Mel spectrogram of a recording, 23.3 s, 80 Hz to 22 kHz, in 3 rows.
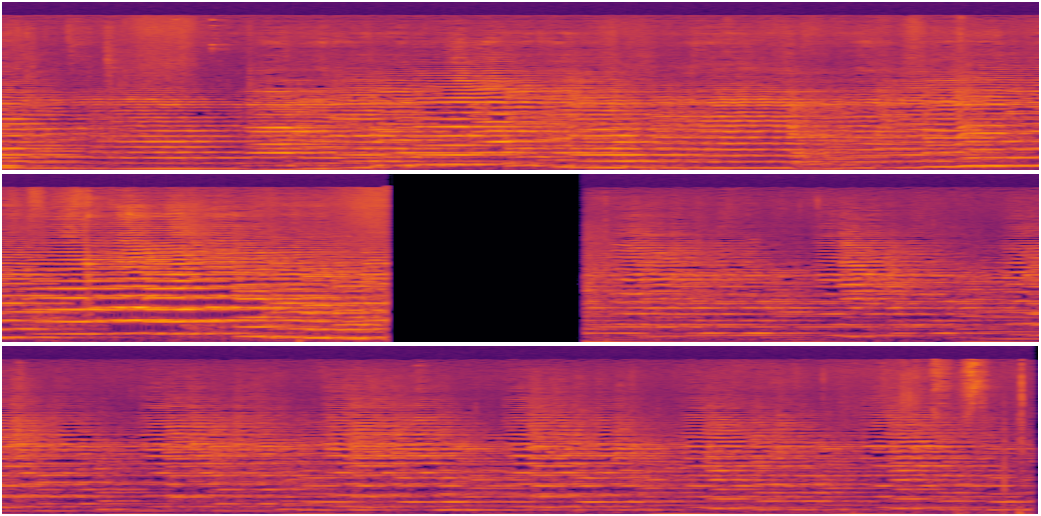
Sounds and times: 0.0s cello being played 10.7s
12.2s cello being played 23.3s

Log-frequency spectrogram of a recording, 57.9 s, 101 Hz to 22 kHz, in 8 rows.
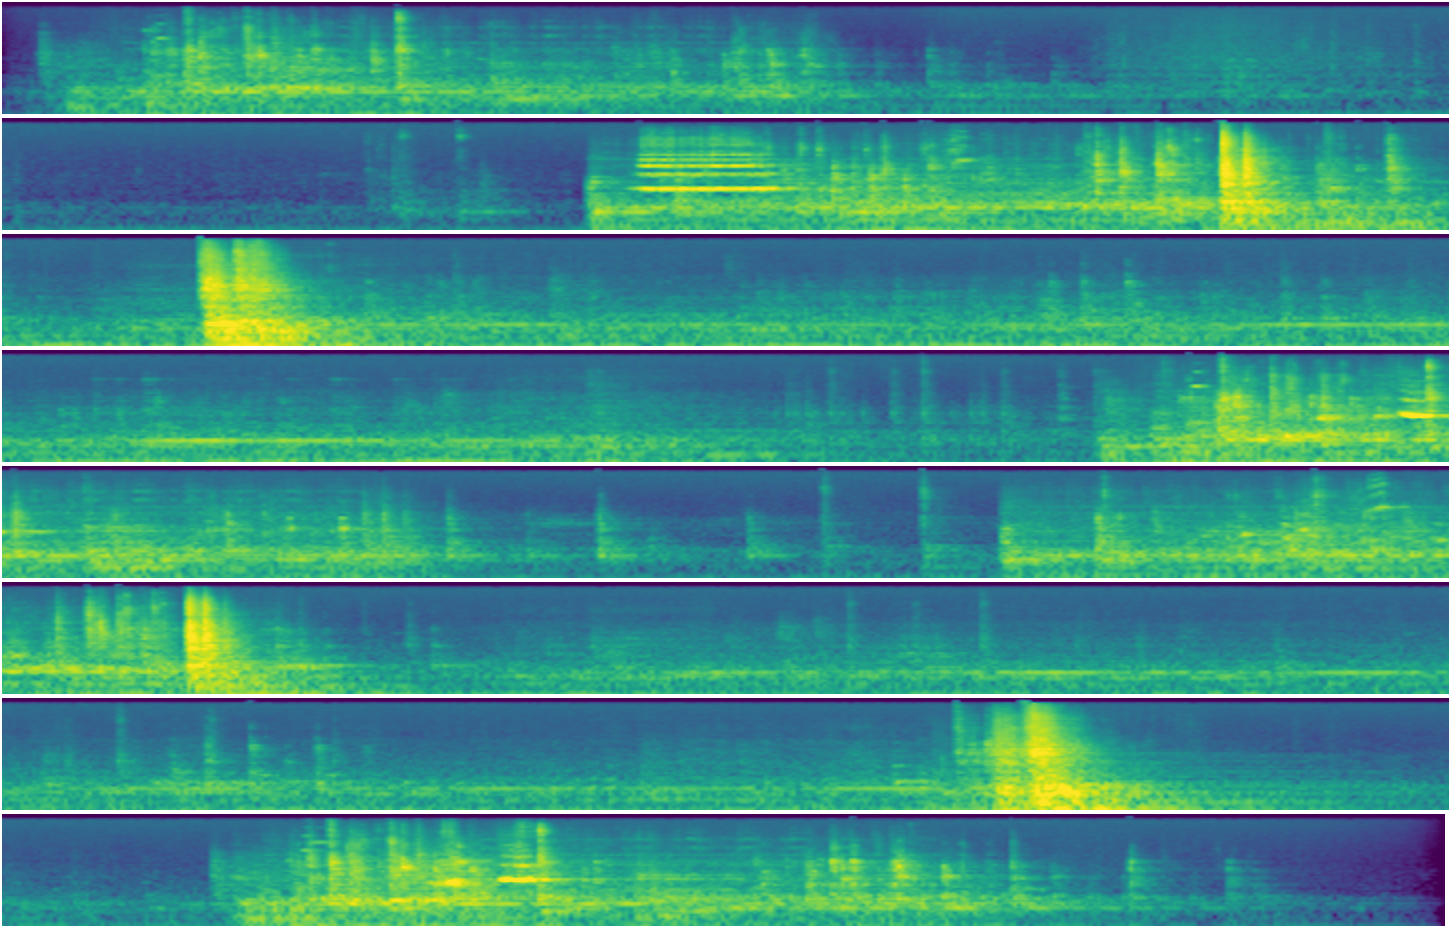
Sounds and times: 0.2s elevator 6.2s
10.2s elevator 31.8s
33.6s elevator 57.1s

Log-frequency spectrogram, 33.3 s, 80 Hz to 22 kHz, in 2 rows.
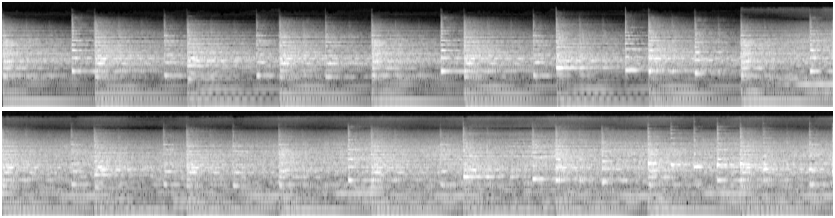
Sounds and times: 0.0s Sad Piano Remix 33.2s

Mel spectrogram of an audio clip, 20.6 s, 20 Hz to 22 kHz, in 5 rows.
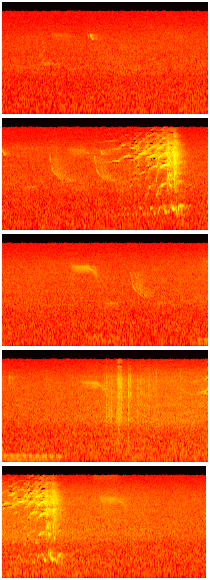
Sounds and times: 12.0s Oropendolo 15.2s

